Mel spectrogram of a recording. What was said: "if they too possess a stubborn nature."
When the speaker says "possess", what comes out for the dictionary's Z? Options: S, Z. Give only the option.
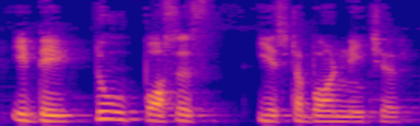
S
